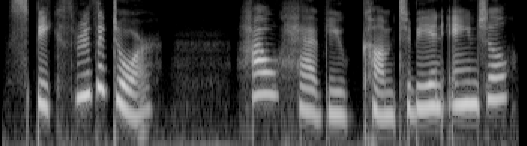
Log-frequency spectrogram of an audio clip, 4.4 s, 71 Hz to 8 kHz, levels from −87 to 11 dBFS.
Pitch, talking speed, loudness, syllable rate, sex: 275 Hz, 165 wpm, -17 LUFS, 3.9 syllables/s, female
